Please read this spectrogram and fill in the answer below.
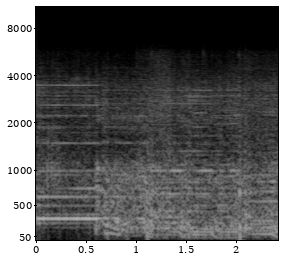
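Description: Live rock band playing: electric guitars over bass and drum kit. A held chord gives way to busier playing with drum hits about half a second in.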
